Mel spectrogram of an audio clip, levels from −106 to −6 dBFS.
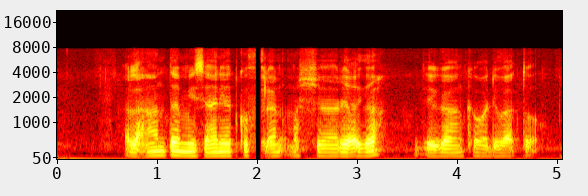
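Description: Packet loss on an ADPCM call hits at 1.98 to 2.15 s. About 60 ms drops to silence, which points to a few packets. The decoder loses step, so speech returns slightly distorted.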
